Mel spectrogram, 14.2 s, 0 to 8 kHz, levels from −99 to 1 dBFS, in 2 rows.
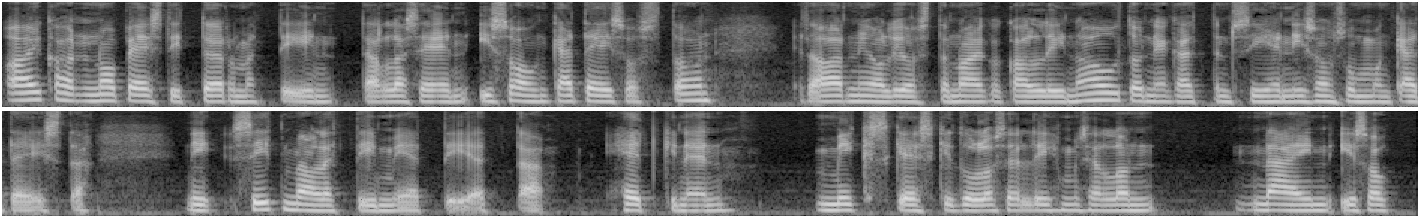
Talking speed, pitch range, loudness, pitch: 135 wpm, 160-175 Hz, -21 LUFS, 165 Hz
